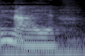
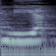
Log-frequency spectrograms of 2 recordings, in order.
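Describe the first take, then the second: First: The name is said as 'Naya'. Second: The name is said as 'Nia'. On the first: The speaker calls it right. "é Naya" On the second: The speaker calls it wrong. "E não é Nia"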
